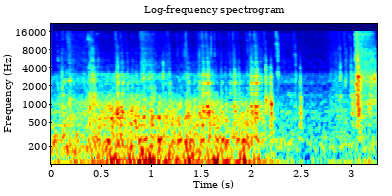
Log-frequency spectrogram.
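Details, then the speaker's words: Car braking hard on a snowy road: a rough, rapid pulsing grind with vehicle shudder that fades as the car stops. This is the ABS engaging normally. "and the vehicle will come to a stop as you can hear that grinding noise and you can feel the vehicle pulsating you can see it shaking in the cameras that is all normal for ABS brakes"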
